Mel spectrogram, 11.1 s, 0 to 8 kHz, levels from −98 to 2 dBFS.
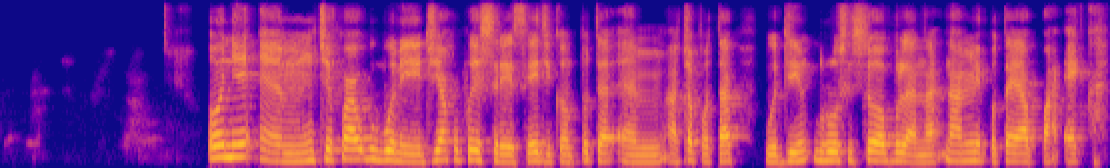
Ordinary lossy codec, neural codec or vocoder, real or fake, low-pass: AAC, 48 kbps; codec, 16 kHz in and 24 kHz out, 1 kbps, XY-Tokenizer; fake; 7.2 kHz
